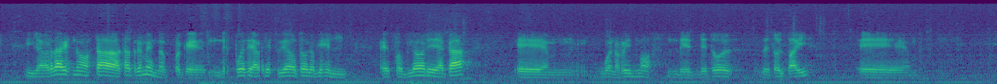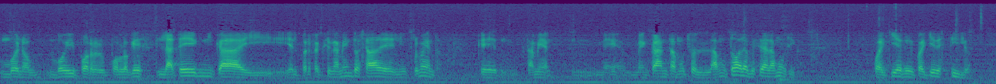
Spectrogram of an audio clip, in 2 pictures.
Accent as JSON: {"language": "Spanish", "town": "Ushuaia", "region": "Tierra del Fuego", "country": "Argentina", "lives_now": "Buenos Aires, Argentina", "said": "Somos tres integrantes de Tierra del Fuego, de Ushuaia, y la banda se termina de consolidar acá en Capital"}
